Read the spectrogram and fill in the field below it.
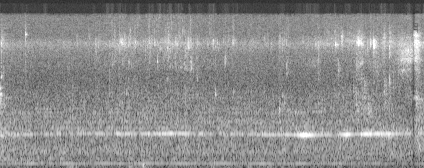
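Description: Water pours steadily into a seed tray reservoir, filling it about halfway, with a continuous soft trickle and splash close by and no talking.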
